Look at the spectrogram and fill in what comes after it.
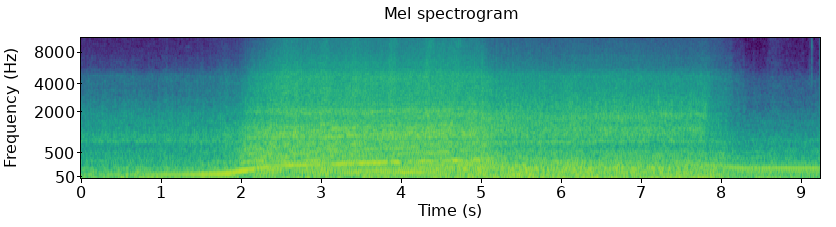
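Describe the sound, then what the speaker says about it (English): A powerful Dodge Hellcat engine idles, then roars as it accelerates hard under a bridge, pitch climbing steadily for several seconds before easing back to a lower rumble. "A little under bridge pull for you guys, get to hear the car."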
